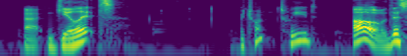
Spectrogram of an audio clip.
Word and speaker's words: gilet: I love the tweed gilet. It's actually pronounced gillet.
